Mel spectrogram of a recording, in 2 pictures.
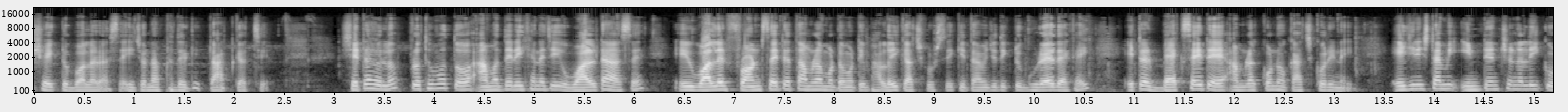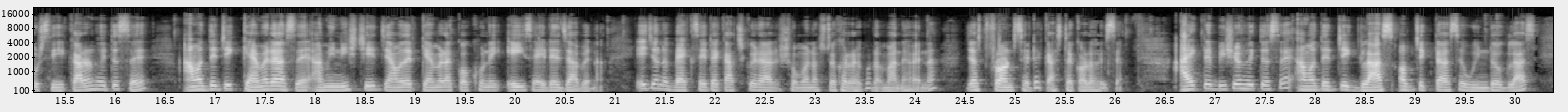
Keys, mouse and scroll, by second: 2.7 click, 4.5 click, 5.0 g, 6.3-15.7 middle drag, 15.7-16.7 scroll up 1, 16.7-17.4 middle drag, 17.4-18.4 scroll down 2, 18.4-19.6 middle drag, 19.6-19.9 scroll up 3, 20.4-25.7 middle drag, 25.7-26.1 scroll down 2, 26.1-28.0 shift+middle drag, 28.0-28.6 scroll up 1, 28.6 click, 29.1 g.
